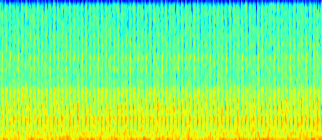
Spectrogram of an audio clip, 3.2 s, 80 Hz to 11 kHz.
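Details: Mitsubishi L200 Sport GL diesel (work-spec truck) at idle: rough clatter with a heavy, steady knock on every firing pulse; oil sprays out of the opened filler cap after about 40 seconds of running, showing heavy blow-by from a worn engine.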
